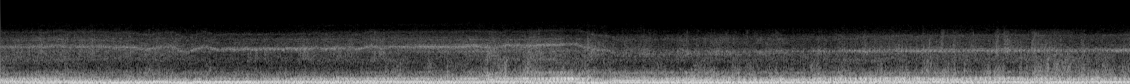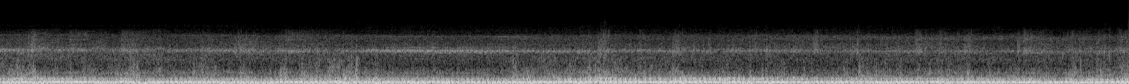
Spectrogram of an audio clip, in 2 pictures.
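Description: Tyres crunch over a loose gravel track.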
